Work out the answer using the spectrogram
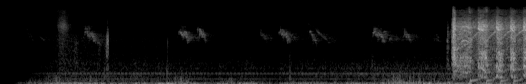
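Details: First start after repair without turbocharger, exhaust manifold, most sensors or cooling system: engine barks loudly through open ports in a quick, evenly spaced beat; exhaust felt equal at each cylinder, all firing evenly, repair successful.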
